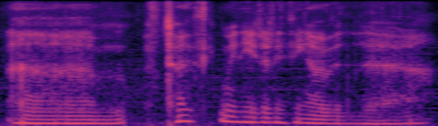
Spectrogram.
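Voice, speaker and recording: A man giving relaxed ASMR commentary on a game, understated and hesitant as he thinks aloud close to the microphone. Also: low voice, moderate pace, soft background music. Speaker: gaming video host.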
